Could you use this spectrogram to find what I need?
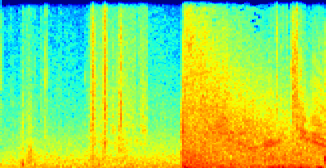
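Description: A sniper rifle fires a single loud shot.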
